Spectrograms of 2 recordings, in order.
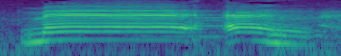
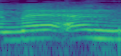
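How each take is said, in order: First: "Ma'an" with a very long first vowel, then a short "an"; drawn-out vowel. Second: Said in the usual way. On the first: Shown as a demonstration. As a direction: hold the "ma" of "Ma'an" long and steady. Teacher models a Quran word slowly.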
